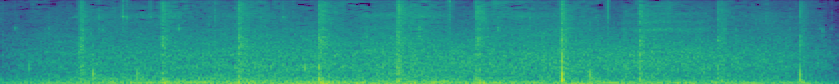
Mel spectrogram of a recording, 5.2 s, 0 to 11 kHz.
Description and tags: This is the sound produced by a person running in the beach.
It has been recorded in Masnou beach using a Zoom H2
